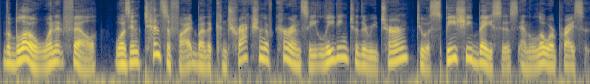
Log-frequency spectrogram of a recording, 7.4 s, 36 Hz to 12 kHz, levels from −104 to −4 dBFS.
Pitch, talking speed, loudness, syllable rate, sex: 150 Hz, 185 wpm, -20 LUFS, 5.1 syllables/s, male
